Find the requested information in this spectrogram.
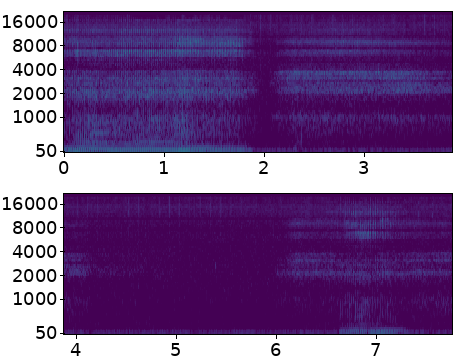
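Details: Sleeping Great Dane giving two loud, deep, rumbling snores with a quiet pause between them; ordinary snoring.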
